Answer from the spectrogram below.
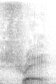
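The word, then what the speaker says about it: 水: It's pronounced shui.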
